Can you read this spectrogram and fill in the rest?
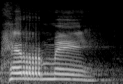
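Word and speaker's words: Hermès: Disebut Herme. Dalam ejaan Prancis. Dipegang ibu direktur Hermes.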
